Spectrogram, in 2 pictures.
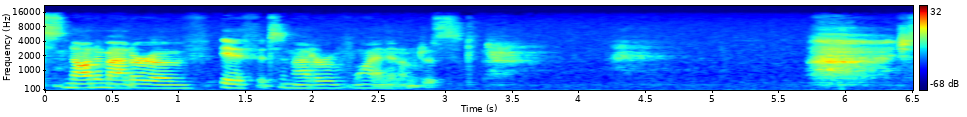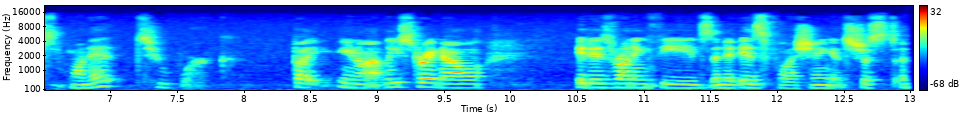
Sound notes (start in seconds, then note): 3.3 sighs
